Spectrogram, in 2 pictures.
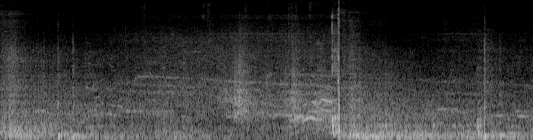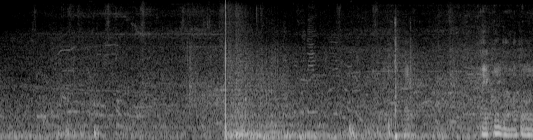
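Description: Fireworks display at Nagashima Onsen resort in Japan, with repeated booming bursts and crackling at varied intervals, some loud sharp reports standing out over a steady rumbling background and crowd noise.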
